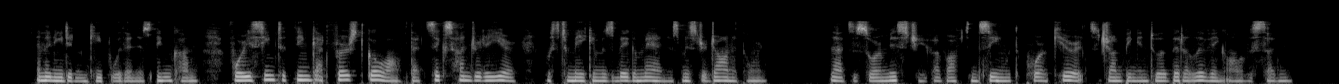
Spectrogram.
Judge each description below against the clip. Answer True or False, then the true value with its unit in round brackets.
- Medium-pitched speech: True (165 Hz)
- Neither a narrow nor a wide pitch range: False (2.0 semitones)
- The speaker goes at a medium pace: False (245 wpm)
